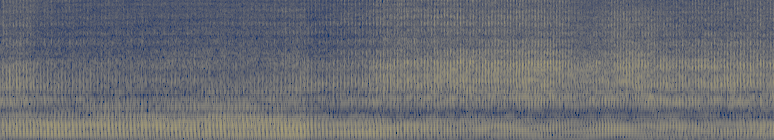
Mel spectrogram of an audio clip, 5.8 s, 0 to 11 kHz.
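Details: Polaris 570 ACE engine after a full rebuild for a knock from a dropped crank and rod: new crank, valves, high-compression parts. Steady even note with a brief rev, no ticking or knocking; normal running.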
